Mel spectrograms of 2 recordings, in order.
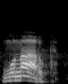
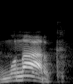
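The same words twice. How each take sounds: First: The word ends with a k sound. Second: The same.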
